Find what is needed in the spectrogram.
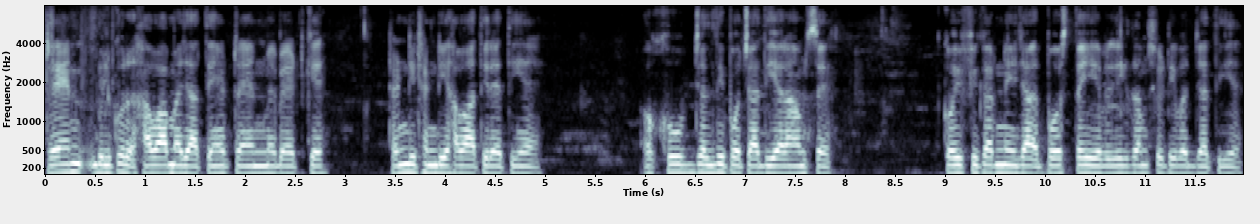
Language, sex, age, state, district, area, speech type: Urdu, male, 30-45, Uttar Pradesh, Ghaziabad, urban, spontaneous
